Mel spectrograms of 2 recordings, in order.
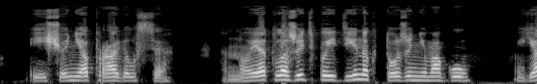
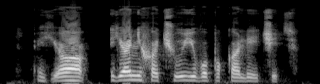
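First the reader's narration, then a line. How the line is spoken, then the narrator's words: Snort. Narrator (Russian): Фыркнул уже и Мир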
